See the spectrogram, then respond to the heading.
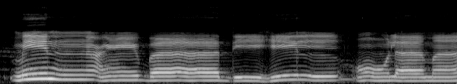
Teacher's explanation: nun mati bertemu dengan ain, jelas, terang, tidak boleh dengung, ya, tidak boleh disentak. Min ibadihil itu salah.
